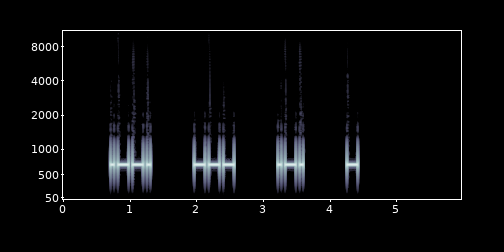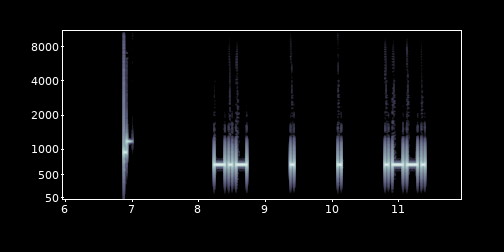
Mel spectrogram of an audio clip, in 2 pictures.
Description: Morse code, heard as a keyed tone, about 22 wpm, spaced as for 10 wpm, 700 Hz. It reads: PORT KEEP
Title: 4x Character Spacing - Top 300 Words - 22wpm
